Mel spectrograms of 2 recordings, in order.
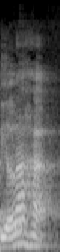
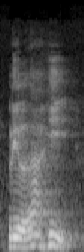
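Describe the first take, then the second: First: The word ends with an a vowel. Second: The word ends with an i vowel. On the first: The speaker calls it wrong. "enggak lillaha" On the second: The speaker calls it right. "tapi lillahi"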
